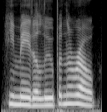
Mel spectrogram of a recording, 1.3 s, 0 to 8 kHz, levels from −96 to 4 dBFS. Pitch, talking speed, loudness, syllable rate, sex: 205 Hz, 315 wpm, -13 LUFS, 6.1 syllables/s, female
